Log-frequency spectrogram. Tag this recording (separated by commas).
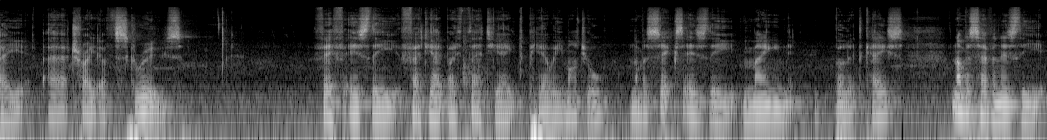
Speech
